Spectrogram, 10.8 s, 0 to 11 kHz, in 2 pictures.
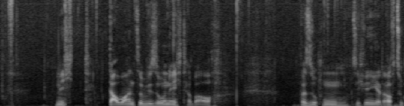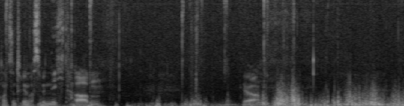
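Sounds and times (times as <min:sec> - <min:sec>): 
speech: 0:00.7 - 0:03.0, 0:04.0 - 0:07.1, 0:08.6 - 0:09.6
wind buffeting the microphone: 0:03.8 - 0:10.7.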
